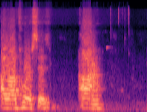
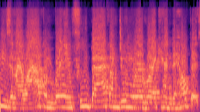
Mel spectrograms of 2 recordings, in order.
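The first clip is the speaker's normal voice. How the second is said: normal talking voice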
